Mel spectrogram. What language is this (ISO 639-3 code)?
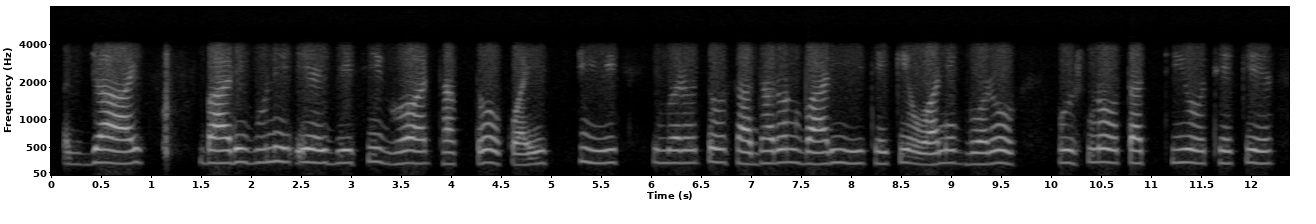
ben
